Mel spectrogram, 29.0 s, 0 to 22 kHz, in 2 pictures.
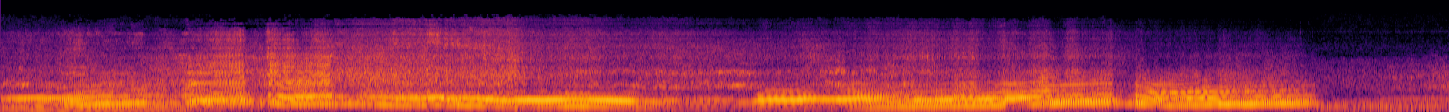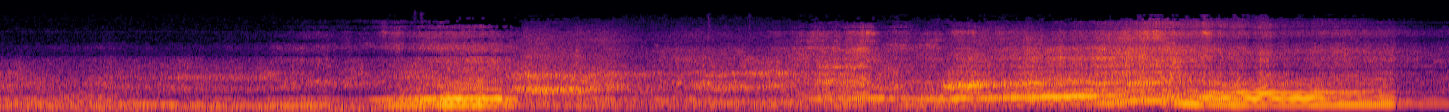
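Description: Lotus Elise's swapped-in Honda K20A four-cylinder engine revving hard, its pitch climbing and dropping again and again as the car accelerates and brakes through a cone course, with tyre squeal at times. It grows fainter for a few seconds about halfway through, then louder again.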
